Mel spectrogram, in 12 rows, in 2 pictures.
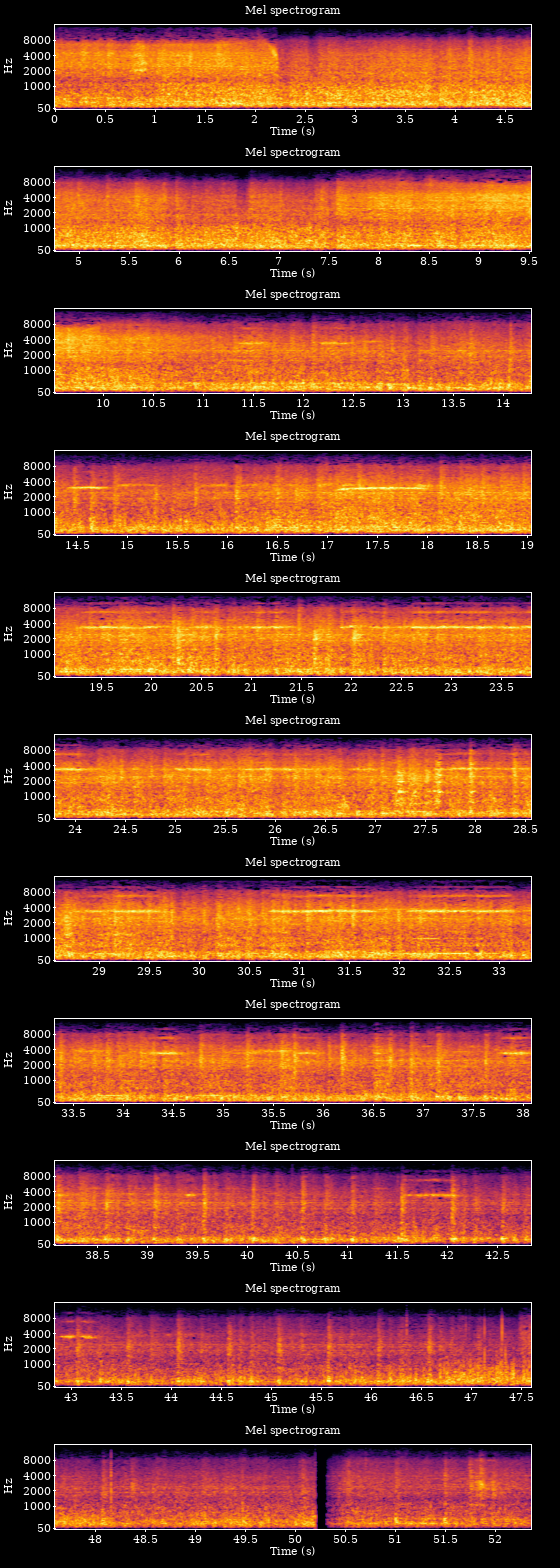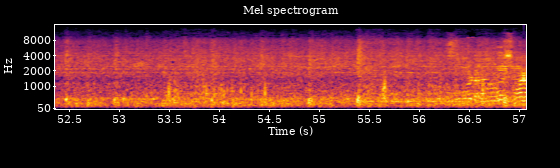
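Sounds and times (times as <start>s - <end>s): train coach rumble: 0.0s - 57.0s
wheels clacking over rail joints: 9.7s - 48.6s, 50.4s - 57.0s
high-pitched wheel squeal: 19.3s - 24.2s, 27.6s - 29.6s, 30.7s - 33.2s.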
